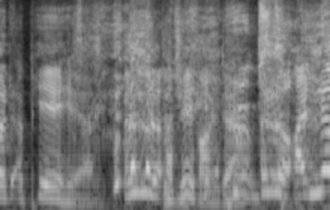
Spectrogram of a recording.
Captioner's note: laughing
